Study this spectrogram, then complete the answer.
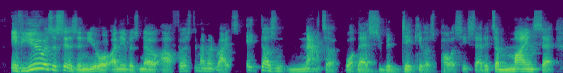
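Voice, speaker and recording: In an English accent, a man speaks at a moderate pace with hardly any pauses and very wide pitch swings against a quiet background. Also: medium pitch for a man. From England. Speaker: free speech activist. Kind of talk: interview. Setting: podcast. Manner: animated.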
